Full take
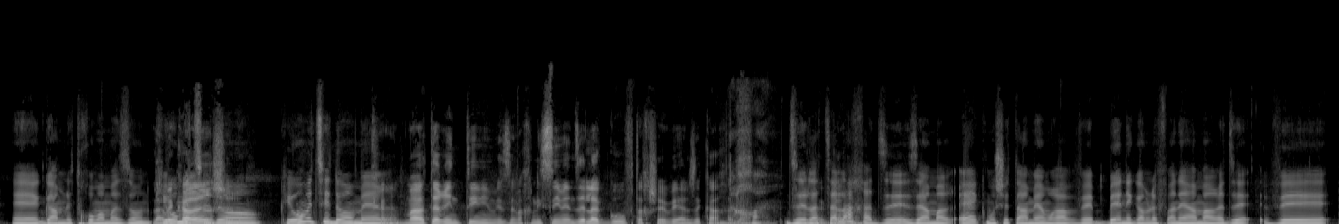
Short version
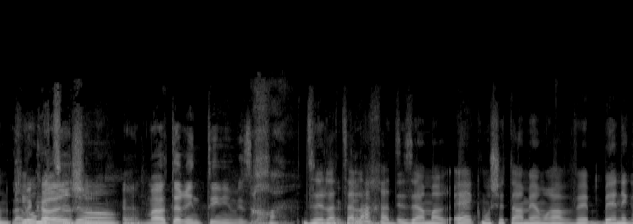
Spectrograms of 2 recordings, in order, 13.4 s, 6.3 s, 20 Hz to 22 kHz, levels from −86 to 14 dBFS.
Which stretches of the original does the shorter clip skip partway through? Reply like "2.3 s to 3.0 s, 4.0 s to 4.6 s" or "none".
2.6 s to 3.8 s, 5.1 s to 7.3 s, 8.8 s to 9.0 s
